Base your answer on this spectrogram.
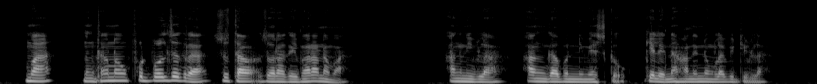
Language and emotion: Bodo, sad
